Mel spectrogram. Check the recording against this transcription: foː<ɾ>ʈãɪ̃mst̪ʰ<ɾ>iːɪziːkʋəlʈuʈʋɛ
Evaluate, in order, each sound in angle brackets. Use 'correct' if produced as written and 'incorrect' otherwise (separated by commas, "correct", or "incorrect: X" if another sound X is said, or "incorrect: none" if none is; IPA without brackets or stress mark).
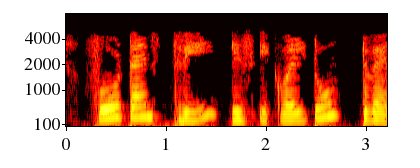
correct, correct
